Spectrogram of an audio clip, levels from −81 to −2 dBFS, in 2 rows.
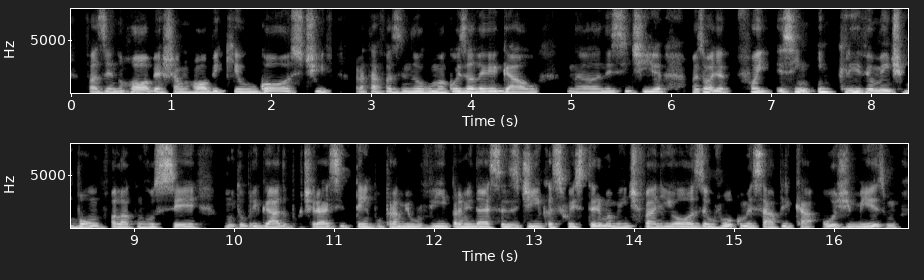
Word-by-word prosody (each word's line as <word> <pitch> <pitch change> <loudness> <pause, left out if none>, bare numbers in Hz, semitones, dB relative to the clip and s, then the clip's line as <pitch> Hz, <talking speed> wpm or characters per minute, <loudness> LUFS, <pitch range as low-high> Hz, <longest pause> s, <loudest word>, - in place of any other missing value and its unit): fazendo 110 +1 -3
hobby, 140 0 +1
achar 110 0 -3
um 110 - -1
hobby 110 +1 +1
que - - -5
eu 105 - +2
goste, 120 -1 -1 0.2
pra 100 - -7
tá 115 +3 -4
fazendo 115 0 -1
alguma 110 -1 +1
coisa 115 0 +4
legal 115 -1 +1 0.3
na 115 0 -4
nesse 115 +1 -3
dia. 100 -6 0 0.3
Mas 145 +1 -5
olha, 125 -6 +1 0.2
foi, 165 -1 0
assim, 145 0 +1
incrivelmente 145 -4 +2
bom 115 +1 +1
falar 110 -2 +1
com 110 +1 -5
você, 105 -1 +1 0.3
muito 125 +1 -4
obrigado 120 -1 0
por 115 - -19
tirar 110 - +2
esse 115 0 -3
tempo 110 +1 0
pra 110 - 0
me 110 0 +2
ouvir, 105 +2 +2
pra 105 - +2
me 105 0 +4
dar 105 0 +3
essas 100 -2 0
dicas, 110 +3 +1
foi - - -2
extremamente 115 0 0
valiosa, 110 0 +2
eu 105 - +1
vou 125 +4 +2
começar 115 -3 +1
a - - 0
aplicar 110 -1 -4
hoje 125 -4 -1
mesmo, 125 +6 +1
115 Hz, 180 wpm, -22 LUFS, 110-120 Hz, 0.3 s, coisa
